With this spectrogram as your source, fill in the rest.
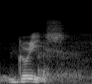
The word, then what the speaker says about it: grease: G, r, e, s. Silent e, grease.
